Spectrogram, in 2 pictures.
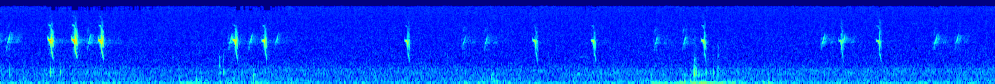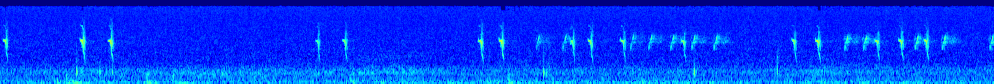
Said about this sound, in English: I think there might just be this one bird here.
